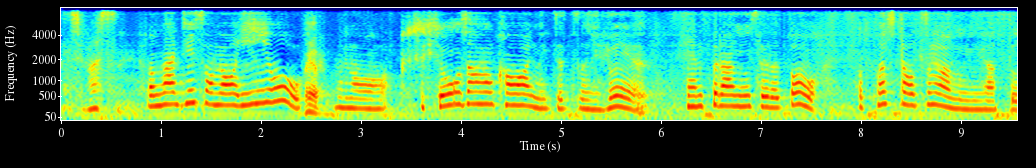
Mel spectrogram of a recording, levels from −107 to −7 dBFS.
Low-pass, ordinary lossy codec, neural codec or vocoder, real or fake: 7.2 kHz; none; codec, 16 kHz, 1 kbps, FunCodec, trained on LibriTTS, 50 frames a second; fake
